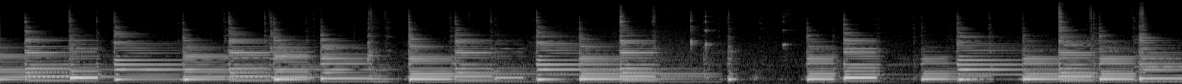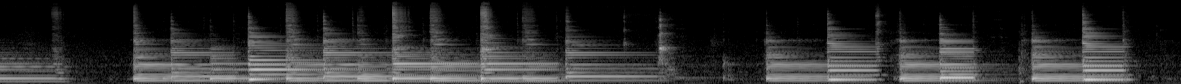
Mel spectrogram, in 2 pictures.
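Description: An acoustic guitar with a capo plays a song, strummed chords and picked notes in a steady repeating pattern with brief pauses, close and alone without any voices.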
